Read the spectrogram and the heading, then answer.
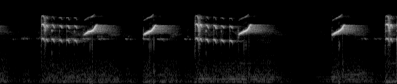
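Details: Common iora singing kingfisher-like phrases as a master for songbirds: rapid pulse trills ending in strong rising whistles, alternating with lone upslurred notes, separated by brief pauses.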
